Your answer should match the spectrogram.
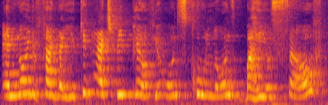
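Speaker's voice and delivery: ordinary talk, nothing marked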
